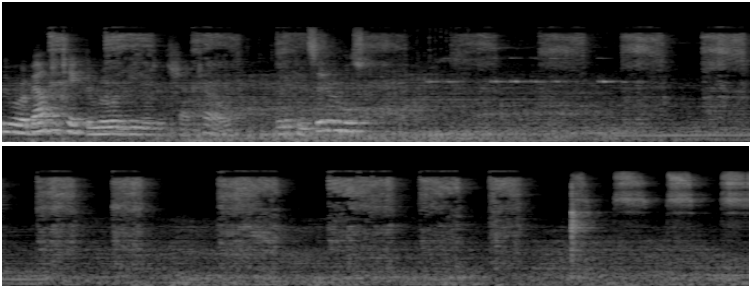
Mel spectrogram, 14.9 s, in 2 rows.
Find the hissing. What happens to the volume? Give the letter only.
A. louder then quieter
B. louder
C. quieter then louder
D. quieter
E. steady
B.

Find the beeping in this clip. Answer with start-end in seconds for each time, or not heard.
4.2-6.1.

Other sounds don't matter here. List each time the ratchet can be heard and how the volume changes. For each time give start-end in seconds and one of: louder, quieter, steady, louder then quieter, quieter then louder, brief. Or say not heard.
not heard.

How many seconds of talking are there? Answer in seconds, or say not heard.
4 s.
